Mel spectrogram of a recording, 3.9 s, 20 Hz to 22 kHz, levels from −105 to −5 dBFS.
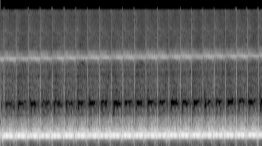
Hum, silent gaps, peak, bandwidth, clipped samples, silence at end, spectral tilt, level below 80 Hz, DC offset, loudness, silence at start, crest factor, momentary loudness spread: none; none; -8 dBFS; 10.5 kHz; under 0.1%; 0 s; -5 dB/octave; -66 dBFS; under 0.1%; -17 LUFS; 0 s; 8 dB; 1 LU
